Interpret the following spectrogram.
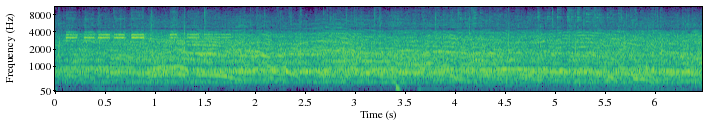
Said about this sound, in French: Voilà. Et ambiance extraordinaire. Incroyable. là, il arrive au, plus fort des troupes qui l'encouragent. C'est dingue, c'est complètement dingue.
